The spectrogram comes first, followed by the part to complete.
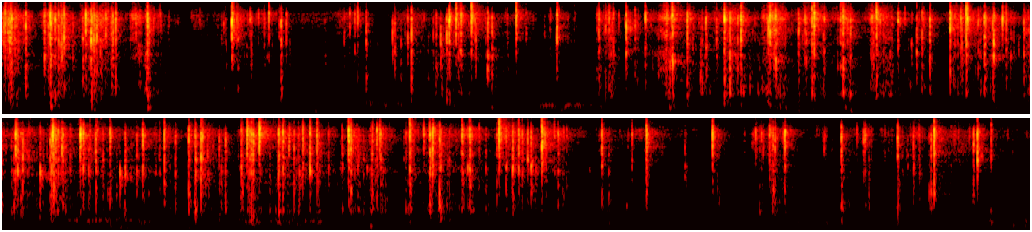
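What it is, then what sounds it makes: Plastic wrapper crinkling. A sealed, full Funny chock bar in a long, thin blue plastic film wrapper is rubbed, flexed and turned over by gloved fingertips. It makes a dense, continuous crinkling with many quick, bright crackles and almost no low end.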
